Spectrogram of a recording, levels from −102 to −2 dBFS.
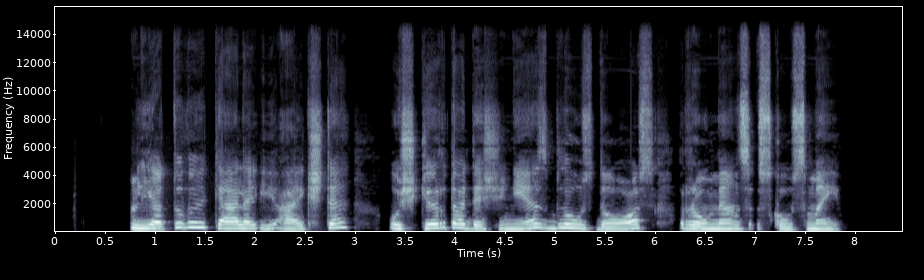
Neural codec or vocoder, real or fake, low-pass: none; real; 14.4 kHz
